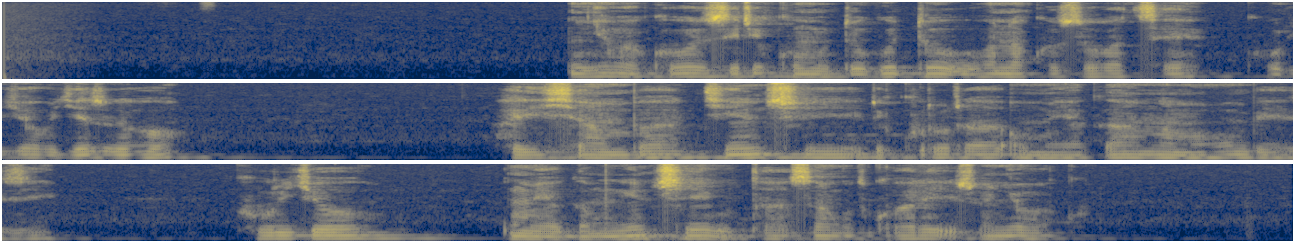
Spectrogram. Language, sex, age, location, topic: Kinyarwanda, male, 18-24, Huye, agriculture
